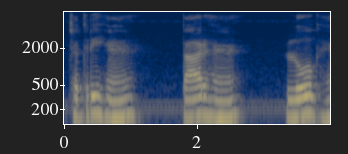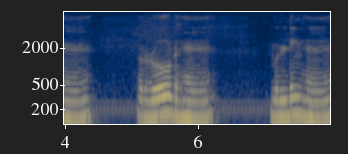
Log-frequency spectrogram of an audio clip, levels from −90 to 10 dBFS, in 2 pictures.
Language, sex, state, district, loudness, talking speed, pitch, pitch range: Chhattisgarhi, male, Chhattisgarh, Balrampur, -28 LUFS, 65 wpm, 155 Hz, 145-215 Hz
